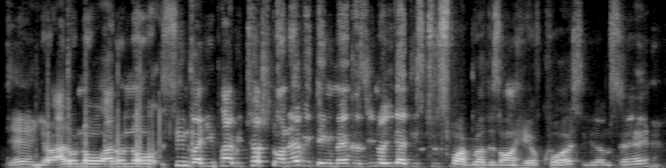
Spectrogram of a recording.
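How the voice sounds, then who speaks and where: An animated man guests on a casual panel, preaching his views in street slang and checking in with "you know what I'm saying" over and over. His voice rides unusually high for a man. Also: quick pace.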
